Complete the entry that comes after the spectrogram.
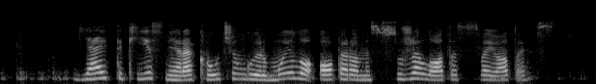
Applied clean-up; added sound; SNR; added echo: neural mask model RNNoise.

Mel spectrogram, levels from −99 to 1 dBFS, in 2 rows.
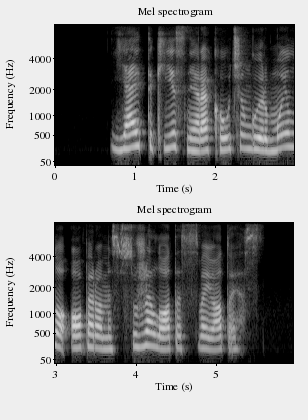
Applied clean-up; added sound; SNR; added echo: none; none; none; none.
